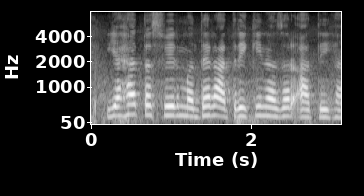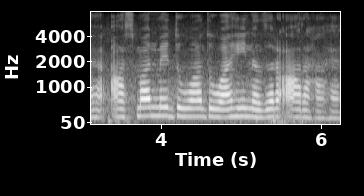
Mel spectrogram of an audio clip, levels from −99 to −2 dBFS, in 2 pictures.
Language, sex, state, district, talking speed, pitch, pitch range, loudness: Hindi, female, Haryana, Rohtak, 155 wpm, 220 Hz, 200-235 Hz, -14 LUFS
